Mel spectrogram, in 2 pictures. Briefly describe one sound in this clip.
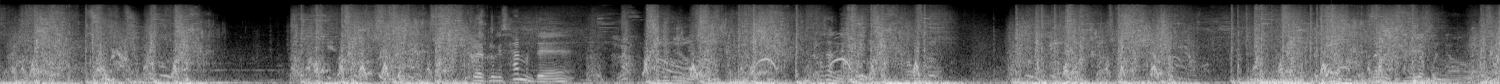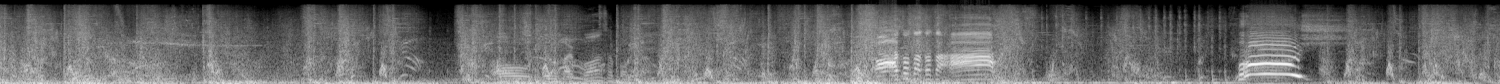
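Swords clash and magic effects burst in a game.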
